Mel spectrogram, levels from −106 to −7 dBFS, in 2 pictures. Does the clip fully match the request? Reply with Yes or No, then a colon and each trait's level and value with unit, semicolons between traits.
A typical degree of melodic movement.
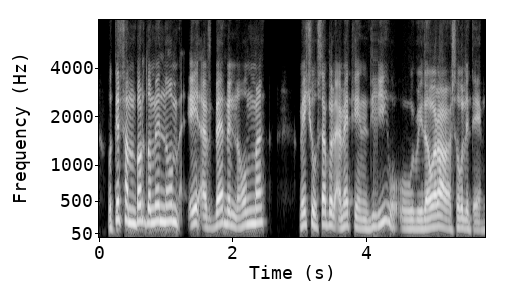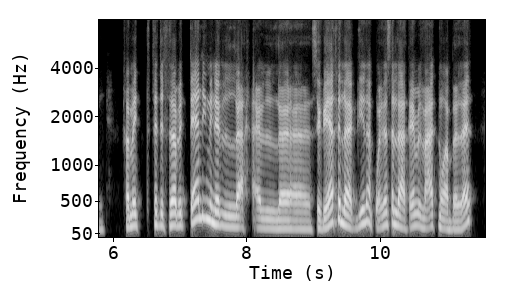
No: wide, 7.0 semitones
